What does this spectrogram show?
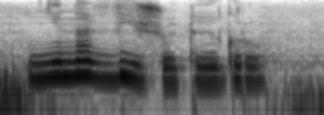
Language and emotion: Russian, angry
